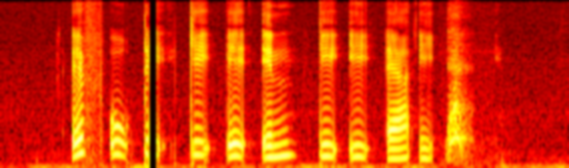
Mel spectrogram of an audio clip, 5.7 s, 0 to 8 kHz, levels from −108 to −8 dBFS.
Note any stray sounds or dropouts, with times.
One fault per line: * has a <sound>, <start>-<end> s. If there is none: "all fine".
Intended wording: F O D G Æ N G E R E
* has a dropout, 1.5-1.6 s
* has a bark, 4.4-4.7 s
